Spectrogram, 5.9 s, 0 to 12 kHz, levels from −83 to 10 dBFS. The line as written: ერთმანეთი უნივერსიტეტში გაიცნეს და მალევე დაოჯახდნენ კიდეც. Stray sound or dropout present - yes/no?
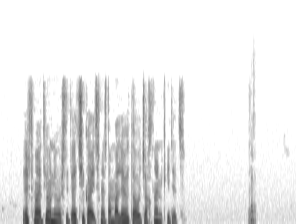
yes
